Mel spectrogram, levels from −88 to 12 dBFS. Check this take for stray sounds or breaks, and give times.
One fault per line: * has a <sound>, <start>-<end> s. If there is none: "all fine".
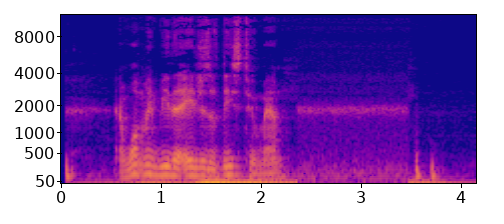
all fine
